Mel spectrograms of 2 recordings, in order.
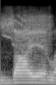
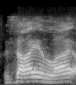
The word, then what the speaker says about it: Zion: It's Zion like lion. – Zion lion.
